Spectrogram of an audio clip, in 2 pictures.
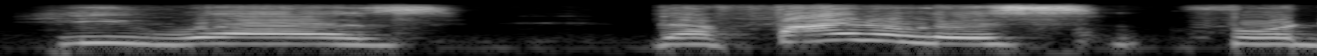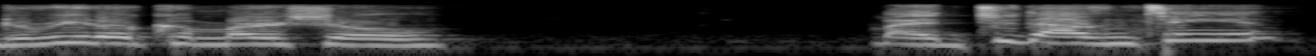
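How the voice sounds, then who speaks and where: A man's voice: high-pitched, slow, low-quality recording. A man hosting a podcast in a casual, laid-back chat, asking questions in loose, familiar phrasing. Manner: laid-back, often tags sentences with "man". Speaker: podcast host.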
